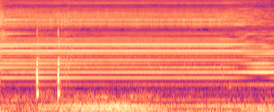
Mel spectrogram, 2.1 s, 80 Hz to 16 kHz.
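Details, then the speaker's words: 1998 Honda Accord with the key on and engine off: constant high electrical buzz with two short chirps near the start, from a leaking transmission shift solenoid owner suspects is bad. "The car's not even on. The key just in the on position. It is doing that."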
